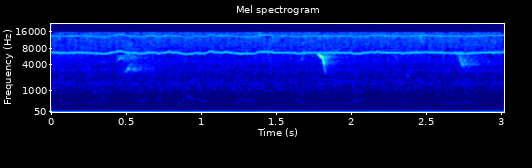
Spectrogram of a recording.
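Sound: birds calling nearby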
